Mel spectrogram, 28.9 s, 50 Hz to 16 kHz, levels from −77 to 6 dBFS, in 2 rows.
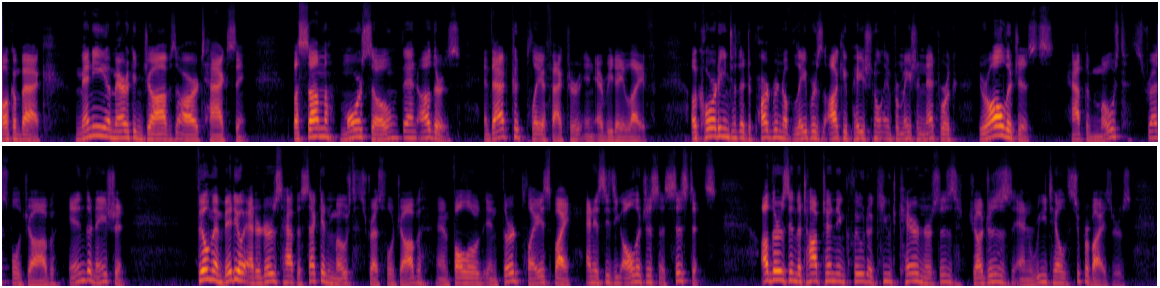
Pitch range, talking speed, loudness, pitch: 120-185 Hz, 145 wpm, -27 LUFS, 155 Hz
